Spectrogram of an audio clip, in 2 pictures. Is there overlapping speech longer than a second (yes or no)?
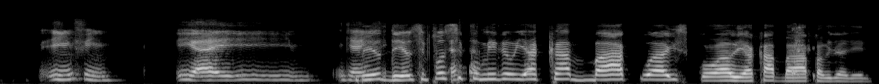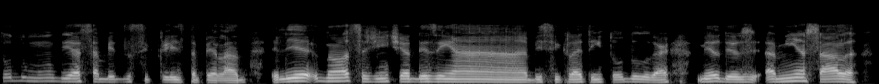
no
